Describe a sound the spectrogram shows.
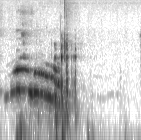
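A dog whines from a game's speaker.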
